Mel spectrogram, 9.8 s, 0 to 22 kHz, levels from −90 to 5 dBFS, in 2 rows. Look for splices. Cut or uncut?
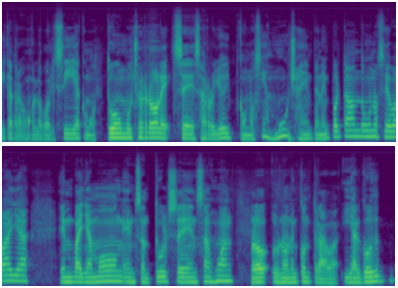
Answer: cut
